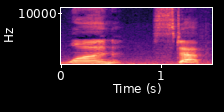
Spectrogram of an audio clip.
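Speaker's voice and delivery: put-on gentle read-aloud for children, measured pace; story narration. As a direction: read it like a bedtime picture book. Reading picture book aloud.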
